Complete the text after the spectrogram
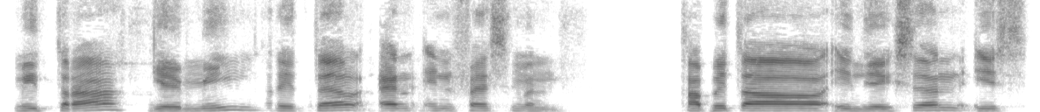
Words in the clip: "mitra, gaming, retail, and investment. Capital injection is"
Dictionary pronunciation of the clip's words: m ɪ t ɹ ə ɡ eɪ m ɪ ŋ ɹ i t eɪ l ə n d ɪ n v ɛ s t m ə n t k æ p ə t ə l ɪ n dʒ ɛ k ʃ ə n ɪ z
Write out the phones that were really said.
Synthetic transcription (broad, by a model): m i t ɹ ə ɡ eɪ m ɪ ŋ ɹ i t eɪ l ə n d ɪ n f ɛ s t m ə n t k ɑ p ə t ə l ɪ n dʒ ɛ k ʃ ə n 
